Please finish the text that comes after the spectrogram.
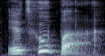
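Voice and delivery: put-on light New York accent, dropped R; Mister Hooper. Old shopkeeper correcting Big Bird, lightly done New York accent. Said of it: "that kind of Eastern accent in New York".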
